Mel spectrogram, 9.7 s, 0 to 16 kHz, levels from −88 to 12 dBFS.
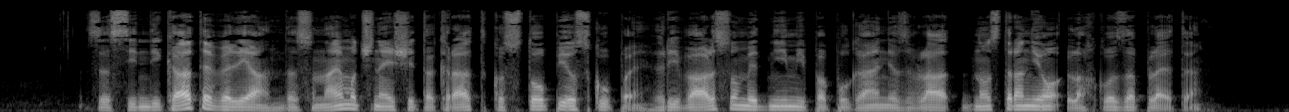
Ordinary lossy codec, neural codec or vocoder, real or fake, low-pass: MP3, 48 kbps; vocoder, 44.1 kHz, 128 mel bands every 256 samples, BigVGAN v2; fake; 14.4 kHz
